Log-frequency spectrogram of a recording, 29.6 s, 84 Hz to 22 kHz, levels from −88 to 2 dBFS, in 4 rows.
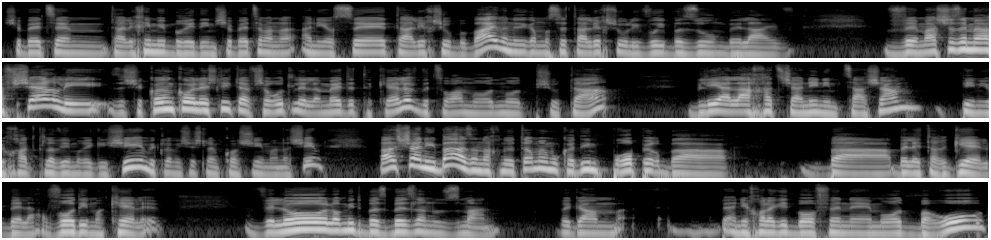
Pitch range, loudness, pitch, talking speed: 140-175 Hz, -29 LUFS, 155 Hz, 155 wpm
